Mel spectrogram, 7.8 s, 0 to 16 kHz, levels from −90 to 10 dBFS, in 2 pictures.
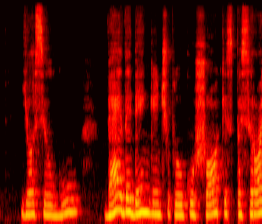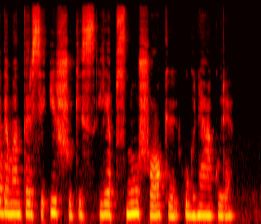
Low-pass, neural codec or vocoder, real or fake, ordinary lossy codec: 14.4 kHz; none; real; MP3, 96 kbps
